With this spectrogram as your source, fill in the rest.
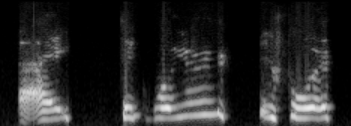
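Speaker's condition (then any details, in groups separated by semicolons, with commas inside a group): Cerebral palsy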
